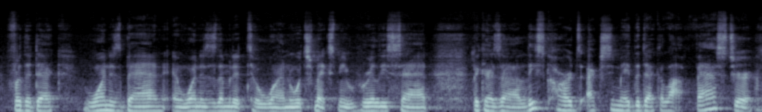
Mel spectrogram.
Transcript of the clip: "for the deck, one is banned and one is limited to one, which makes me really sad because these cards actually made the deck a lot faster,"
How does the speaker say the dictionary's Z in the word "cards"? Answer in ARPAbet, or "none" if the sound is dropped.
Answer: Z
